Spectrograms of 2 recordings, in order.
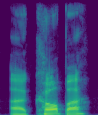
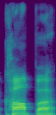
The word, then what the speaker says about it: COPPA: to new FTC regulation Coppa a Coppa I guess is how it's pronounced and that stands for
